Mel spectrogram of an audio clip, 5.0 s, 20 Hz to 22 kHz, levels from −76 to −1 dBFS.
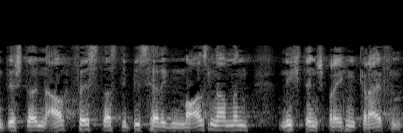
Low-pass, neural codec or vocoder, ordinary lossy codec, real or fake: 5.4 kHz; none; none; real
